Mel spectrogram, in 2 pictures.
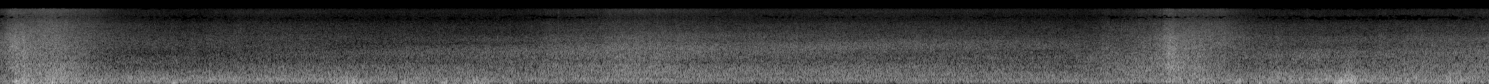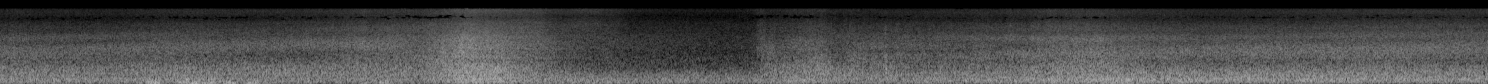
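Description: Surf washing onto a sandy beach: a steady rush that swells louder a few times, with wind buffeting the microphone.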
